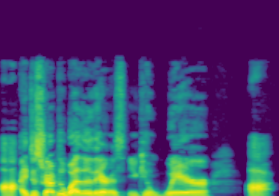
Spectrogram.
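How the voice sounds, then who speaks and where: A woman's voice: mid-range voice, fairly quick, no echo, clean studio sound. Friendly woman with a North American accent. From China, then New Zealand and Canada. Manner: friendly, laughing easily, animated storytelling. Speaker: guest, derivatives market analyst. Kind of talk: interview conversation.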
